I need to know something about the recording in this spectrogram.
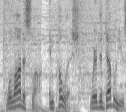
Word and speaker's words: Władysław: Many people mistakenly pronounce Władysław with a hard W sound instead of the soft V sound in Polish.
